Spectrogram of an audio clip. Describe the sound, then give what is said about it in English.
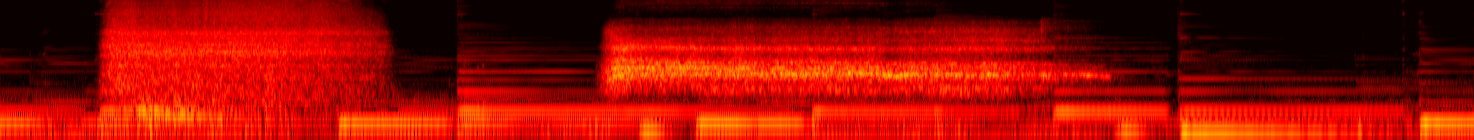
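A slow, deep breath in and out, voiced as a dragon's breath in a relaxing children's bedtime story: two long, loud, airy rushes separated by a short gap, over soft sustained music. “She took another deep dragon breath in and out.”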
